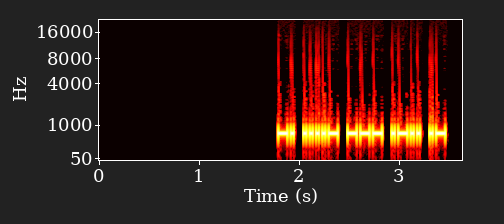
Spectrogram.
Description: Morse code, heard as a keyed tone, about 35 wpm, 700 Hz. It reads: N4OLA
